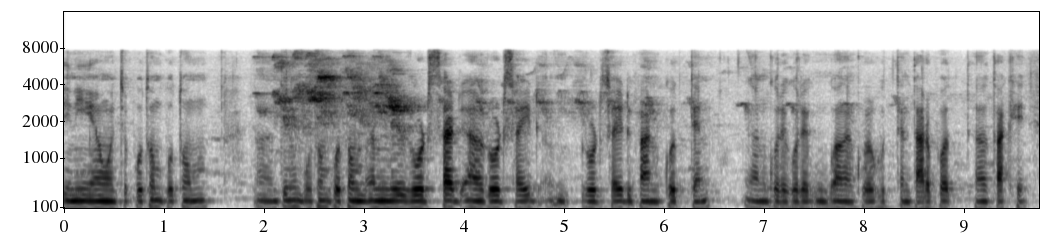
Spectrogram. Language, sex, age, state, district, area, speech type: Bengali, male, 30-45, West Bengal, Bankura, urban, spontaneous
